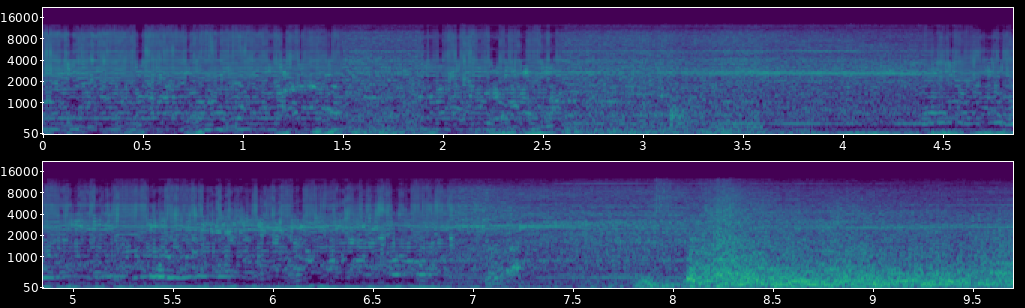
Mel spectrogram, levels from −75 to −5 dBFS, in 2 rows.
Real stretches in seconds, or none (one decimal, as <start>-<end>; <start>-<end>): 1.5-1.9; 2.6-4.4; 6.9-9.7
